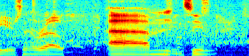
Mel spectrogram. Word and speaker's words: Cena: Cena. You said it wrong. Cena, my bad.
